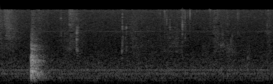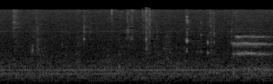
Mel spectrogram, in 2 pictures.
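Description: A single sharp knock at the start, then a child quietly sipping and swallowing juice from a small glass jar, with faint small clicks over a steady low hum.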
